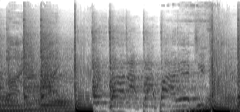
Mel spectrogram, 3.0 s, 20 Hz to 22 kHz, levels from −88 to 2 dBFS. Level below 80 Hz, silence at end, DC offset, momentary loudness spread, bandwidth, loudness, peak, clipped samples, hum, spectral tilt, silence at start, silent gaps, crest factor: -10 dBFS; 0 s; under 0.1%; 14 LU; 13 kHz; -10 LUFS; 0 dBFS; 4%; none; -6 dB/octave; 0 s; none; 8 dB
